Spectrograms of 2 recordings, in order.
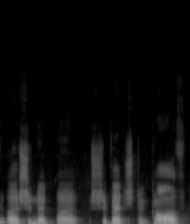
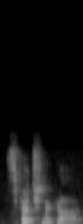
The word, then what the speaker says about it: Svechnikov: Another big hit there from Shevchnikov. Always say his name wrong.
